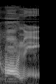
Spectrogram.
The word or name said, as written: pony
